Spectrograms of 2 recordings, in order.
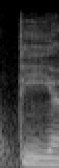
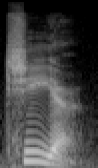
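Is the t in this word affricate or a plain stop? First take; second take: plain stop; affricate. First: The t is a plain stop without hissing. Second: The t is followed by a hissing sound. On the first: "alguns de vocês vão falar só tia" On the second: "Primeiro você tem uma explosão e depois um chiado"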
